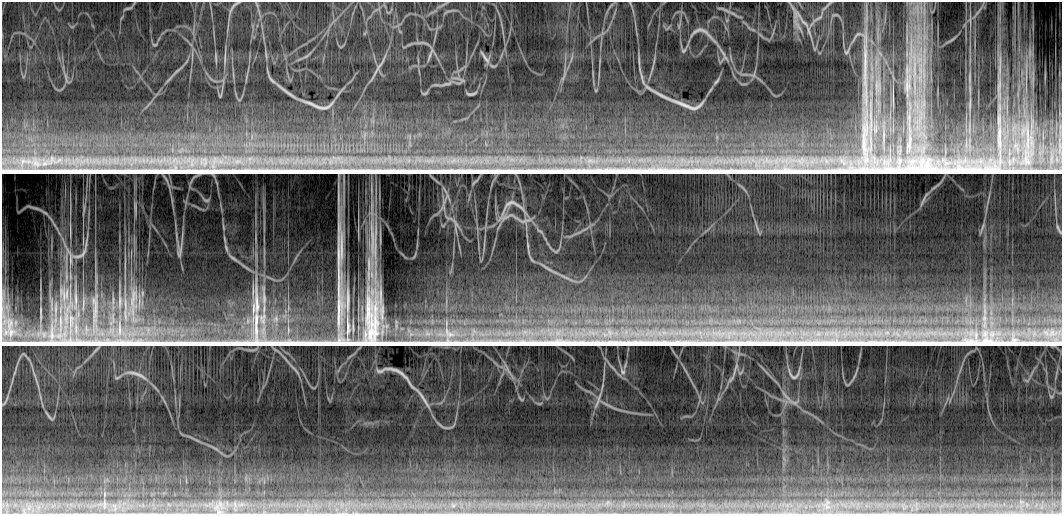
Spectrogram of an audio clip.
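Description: Bottlenose dolphins whistling underwater: many high-pitched, overlapping whistles that rise and fall, heard through a steady underwater background noise. A loud rush of noise comes about nine seconds in, and a few sharp knocks come around thirteen to fourteen seconds.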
